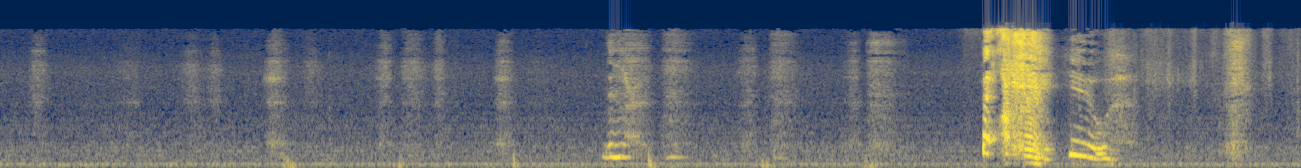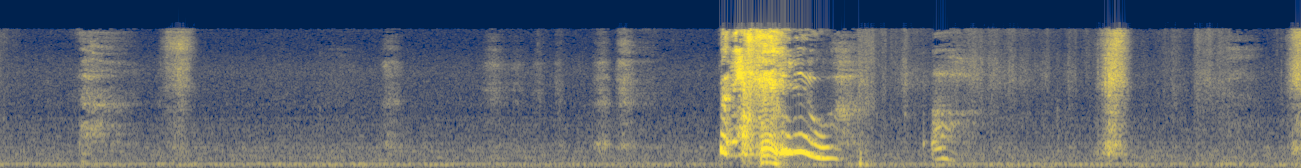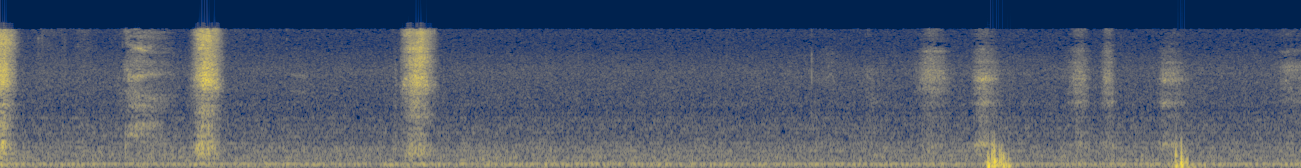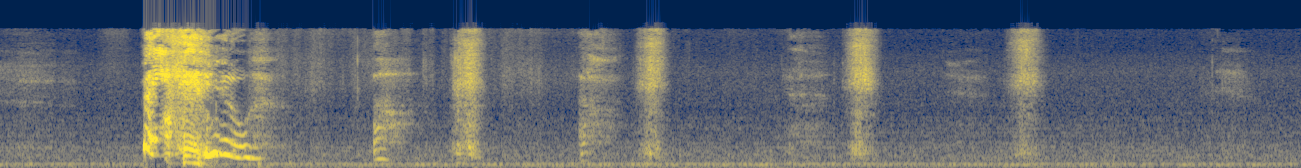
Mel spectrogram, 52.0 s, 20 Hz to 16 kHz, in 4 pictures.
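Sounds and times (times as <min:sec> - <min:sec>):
woman breathing quickly: 0:00.2 - 0:05.5, 0:06.2 - 0:09.2, 0:17.8 - 0:19.7, 0:34.2 - 0:38.0, 0:38.8 - 0:39.9, 0:46.8 - 0:49.5
woman sneezing: 0:09.8 - 0:11.2, 0:20.2 - 0:21.4, 0:40.5 - 0:41.8
woman breathing and sniffling: 0:11.1 - 0:12.8, 0:21.4 - 0:26.3, 0:27.2 - 0:28.3, 0:41.5 - 0:45.8, 0:46.8 - 0:47.9, 0:48.5 - 0:49.6.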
